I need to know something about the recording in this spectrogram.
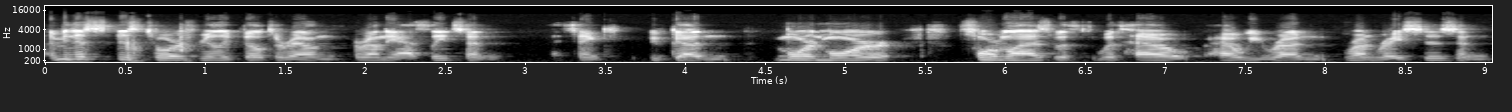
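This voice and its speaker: A man in his thirties, a pro ski racer, telling stories in a relaxed casual way on a home video call, often repeating words. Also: lowish voice, moderate pace, poor audio. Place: small room at home. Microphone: video call webcam.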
